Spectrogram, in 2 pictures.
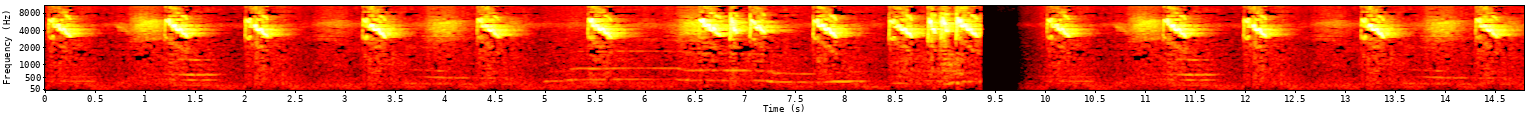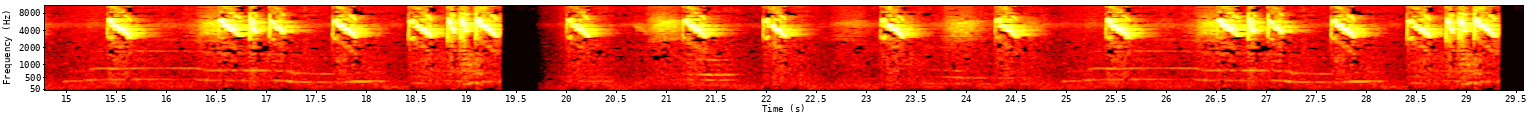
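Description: Juvenile white-eyes (kecial kuning) calling their parents: short, high chirps, about one or two a second with tighter clusters among them. The same sequence repeats about every ten seconds, as a looped lure recording does.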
